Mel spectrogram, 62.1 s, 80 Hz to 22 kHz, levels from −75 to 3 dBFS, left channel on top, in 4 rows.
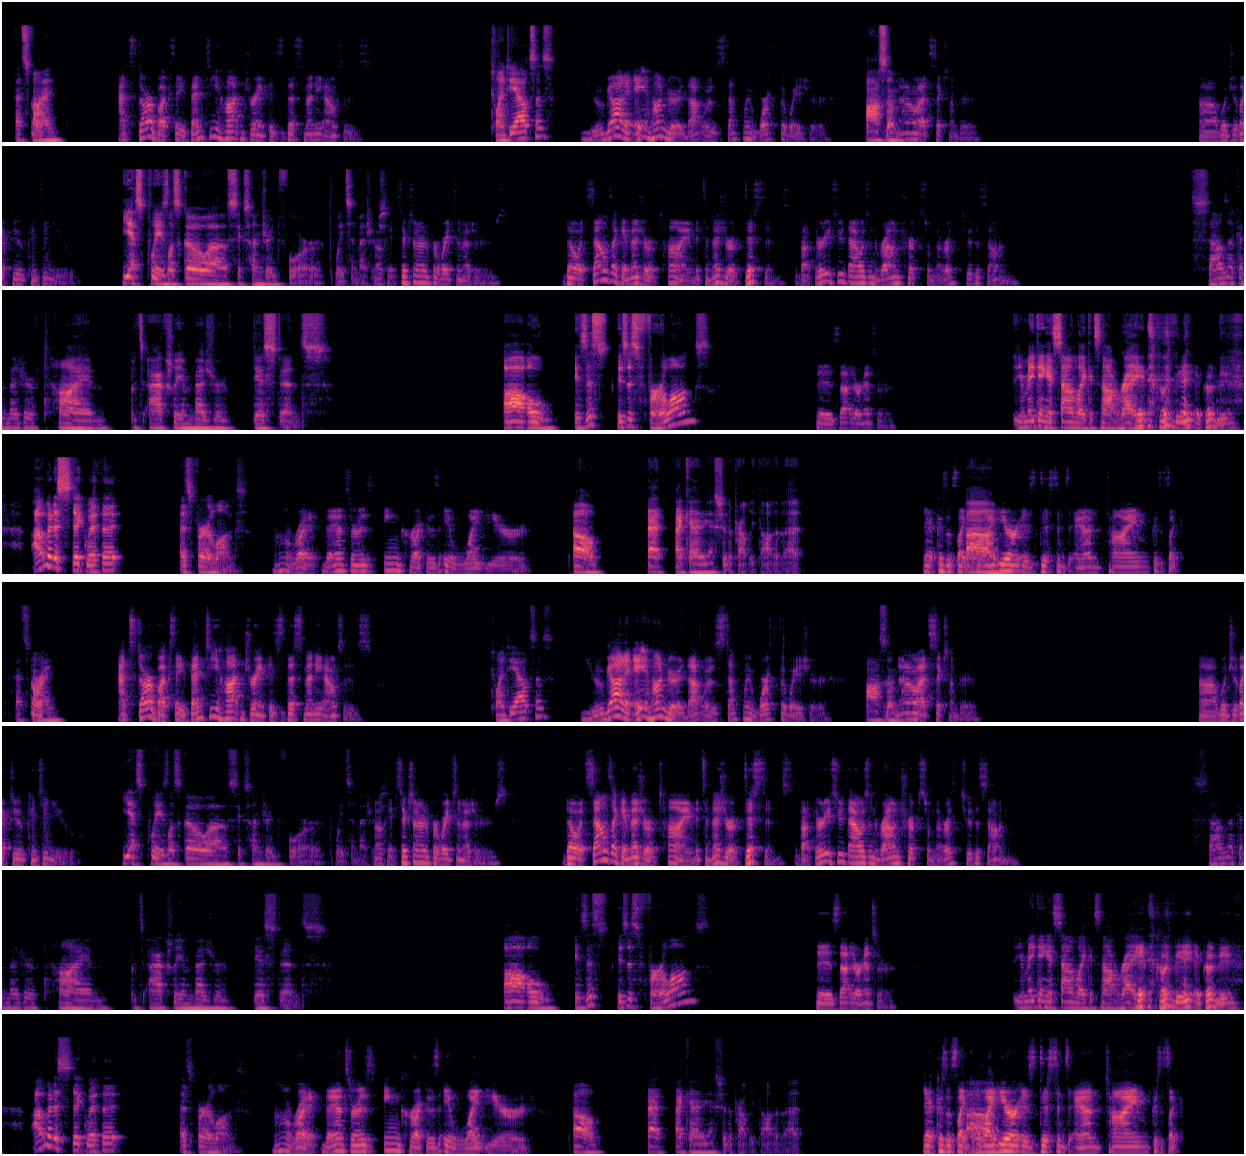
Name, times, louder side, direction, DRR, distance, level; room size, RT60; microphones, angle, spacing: voice 1, 0.2-0.7 6.1-6.9 10.8-11.3 17.0-20.4 30.4-32.3 32.7-33.9 34.2-35.1 37.3-37.9 38.2-39.9 43.7-45.9 46.2-48.1 48.8-49.6 53.7-54.0 54.6-56.6 58.6-59.0, left 6 dB, 70° left, 0.6 m, -29 dB
voice 2, 1.4-4.6 7.2-10.3 11.1-12.2 15.0-16.4 20.2-21.8 22.5-28.2 41.2-42.2 45.2-46.5 50.0-53.2 58.1-61.3, right 5 dB, 70° right, 0.6 m, -31 dB
9.6 x 7.5 x 4.9 m
head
